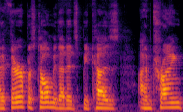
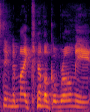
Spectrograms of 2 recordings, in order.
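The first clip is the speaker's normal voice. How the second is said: mocking emo kid voice, higher and quieter; 6 semitones higher, 7 dB quieter than usual. Teasing another speaker about being an emo kid: mocking emo kid voice. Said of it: "You were like an emo kid".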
